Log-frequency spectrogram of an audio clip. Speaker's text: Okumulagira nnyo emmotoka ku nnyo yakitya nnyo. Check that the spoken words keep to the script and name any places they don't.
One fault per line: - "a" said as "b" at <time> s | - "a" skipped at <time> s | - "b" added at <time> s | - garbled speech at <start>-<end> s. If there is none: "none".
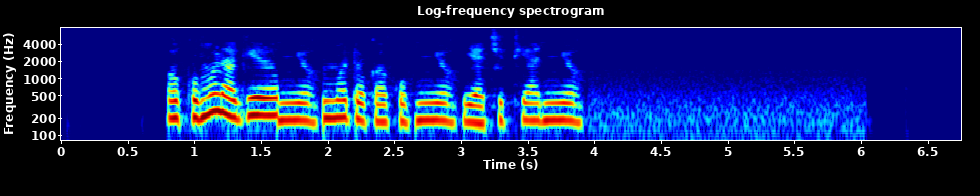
none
